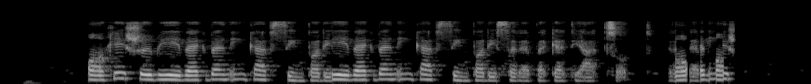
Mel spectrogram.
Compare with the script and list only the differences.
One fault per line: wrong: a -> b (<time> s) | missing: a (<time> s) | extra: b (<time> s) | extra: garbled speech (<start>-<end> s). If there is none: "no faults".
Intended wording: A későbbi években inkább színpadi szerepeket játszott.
extra: években inkább színpadi (3.3 s)
extra: garbled speech (6.7-7.4 s)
